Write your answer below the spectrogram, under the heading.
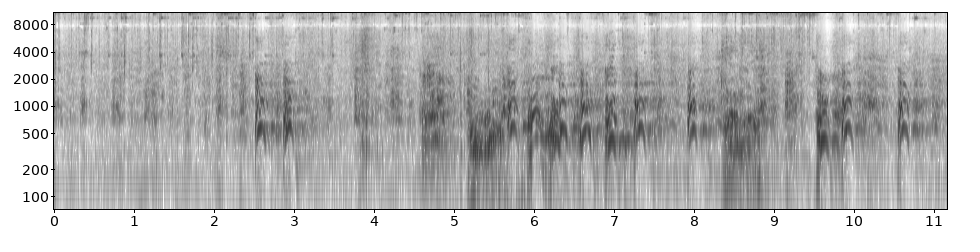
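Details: Playful eight-month-old Black Labrador pup with a Yellow Labrador that growls to tell him off during rough play: irregular bursts of short barks, yips and throaty growls, overlapping and jumbled, in a busy setting.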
